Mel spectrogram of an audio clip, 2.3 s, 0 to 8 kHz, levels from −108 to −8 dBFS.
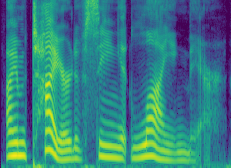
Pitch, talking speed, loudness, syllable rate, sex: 190 Hz, 210 wpm, -18 LUFS, 5.2 syllables/s, female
